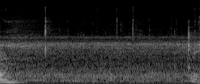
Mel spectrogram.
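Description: A few faint clicks of insulated electrical wires being handled and pulled inside a recessed wall outlet box, over a steady background hiss.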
